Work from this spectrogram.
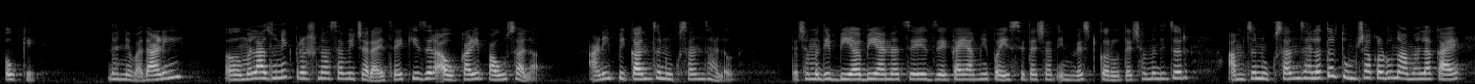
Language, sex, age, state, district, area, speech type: Marathi, female, 18-30, Maharashtra, Pune, urban, spontaneous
